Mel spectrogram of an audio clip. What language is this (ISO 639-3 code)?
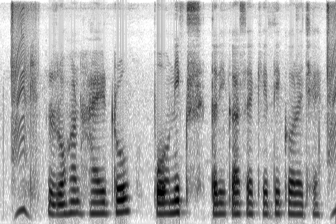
mag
